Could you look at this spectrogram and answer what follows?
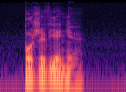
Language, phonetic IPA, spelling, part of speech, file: Polish, [ˌpɔʒɨˈvʲjɛ̇̃ɲɛ], pożywienie, noun, Pl-pożywienie.ogg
